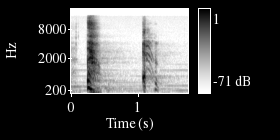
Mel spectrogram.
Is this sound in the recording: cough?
yes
